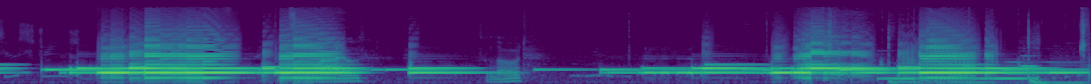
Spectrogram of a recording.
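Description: Electronic music playing from a computer: sustained synthesized tones with two loud clusters of bright, chime-like notes, and a quick repeating pitch sweep about halfway through.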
